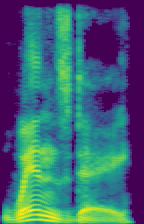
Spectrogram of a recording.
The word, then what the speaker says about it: Wednesday: When I heard someone pronounce Wednesday as Wednesday, I was shocked. Where did the D go?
